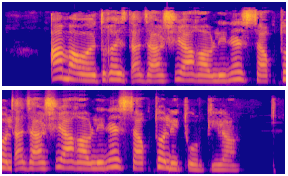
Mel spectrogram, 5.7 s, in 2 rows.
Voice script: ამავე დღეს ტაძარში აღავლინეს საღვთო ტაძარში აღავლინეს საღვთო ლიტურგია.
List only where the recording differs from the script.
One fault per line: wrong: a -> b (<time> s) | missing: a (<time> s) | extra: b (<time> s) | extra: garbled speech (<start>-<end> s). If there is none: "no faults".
no faults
